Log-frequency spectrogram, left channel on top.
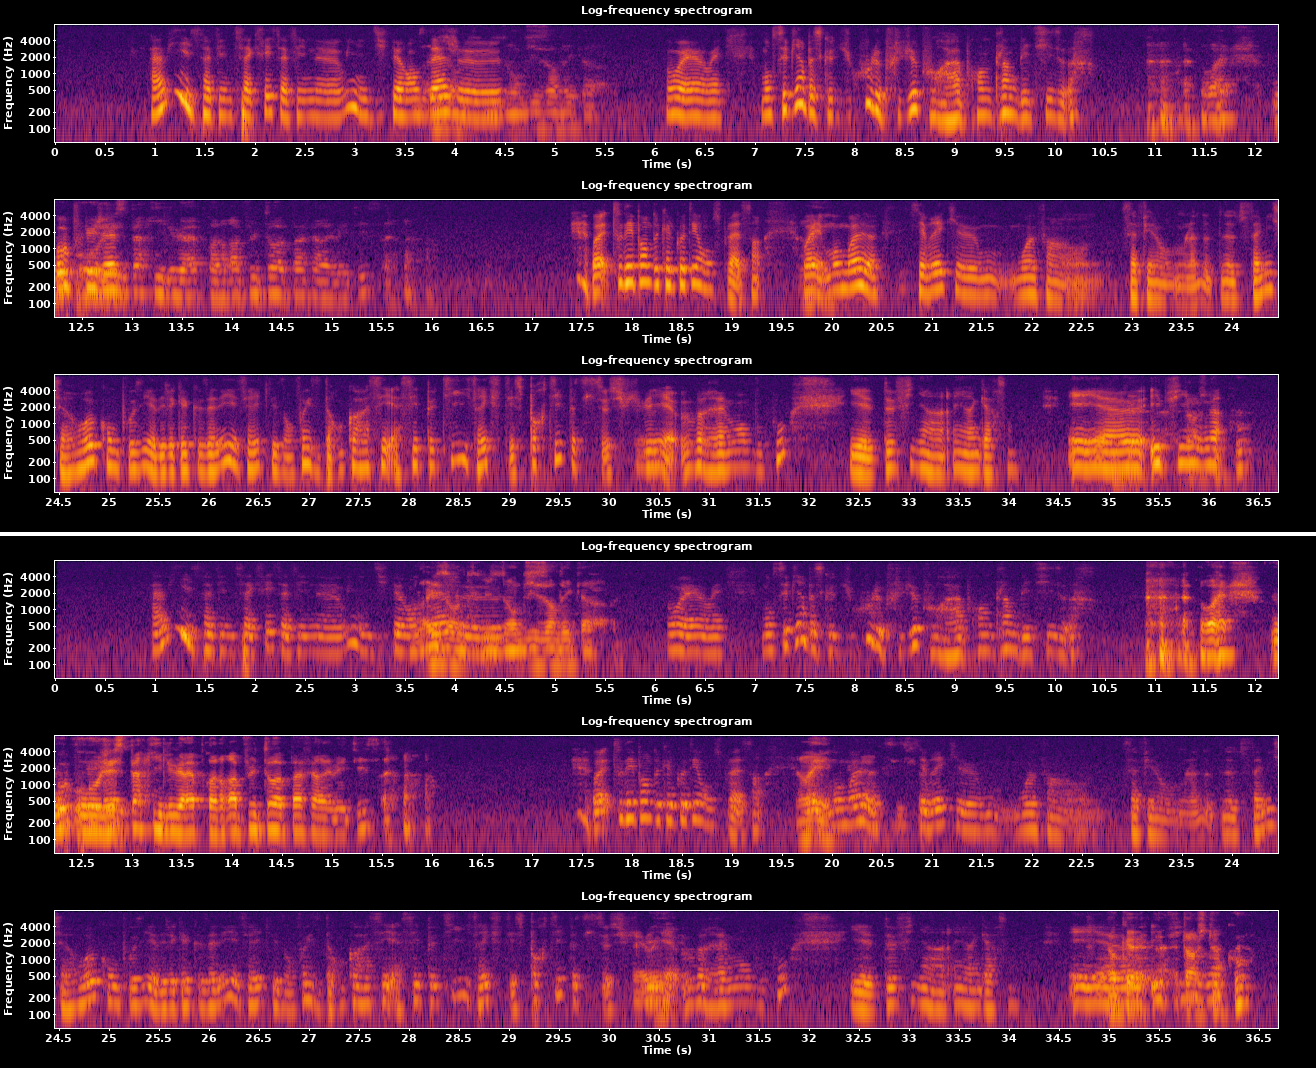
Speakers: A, on the left; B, on the right.
A: Ah oui, ça fait une sacrée, ça fait une euh, oui, une différence
B: Ouais,
A: d'âge.
B: ils ont,
A: euh,
B: ils ont 10 ans d'écart.
A: Ouais, ouais. Bon, c'est bien parce que du coup, le plus vieux pourra apprendre plein de bêtises <laughs>
B: <laughs> Ouais. Ou,
A: au plus
B: ou
A: jeune.
B: j'espère qu'il lui apprendra plutôt à pas faire les bêtises. <laughs>
A: Ouais, tout dépend de quel côté on se place. hein.
B: Oui,
A: Ouais, moi, moi, euh,
B: euh, c'est sûr.
A: c'est vrai que euh, moi, enfin, ça fait long- la- notre, notre famille s'est recomposée il y a déjà quelques années et c'est vrai que les enfants, ils étaient encore assez, assez petits. C'est vrai que c'était sportif parce qu'ils se suivaient
B: Eh oui.
A: euh, vraiment beaucoup. Il y a deux filles et un, et un garçon. Et, euh,
B: Donc, euh,
A: et puis,
B: attends,
A: ma-
B: je te coupe.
